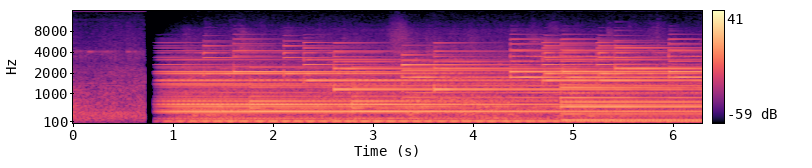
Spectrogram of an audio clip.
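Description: Carillon bells ringing out a tune played from its keyboard console. Overlapping notes sound together and hang on, starting about a second in after a brief moment of quiet, and a lower bell joins near the end.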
